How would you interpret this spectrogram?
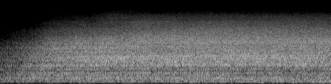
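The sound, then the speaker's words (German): The cold-water geyser at Andernach, on the Namedy Werth peninsula in the Rhine, Germany, erupts, shooting a water fountain high into a blue sky, with a loud, steady roar of rushing water that swells within half a second and stays constant, a dense hiss with no voices. “Ein kurzes Rauschen, dann schießt eine Wasserfontäne hoch in den blauen Himmel.”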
